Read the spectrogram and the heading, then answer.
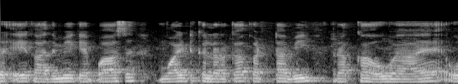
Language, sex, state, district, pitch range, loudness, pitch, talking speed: Hindi, male, Uttar Pradesh, Shamli, 135-145 Hz, -15 LUFS, 140 Hz, 155 wpm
